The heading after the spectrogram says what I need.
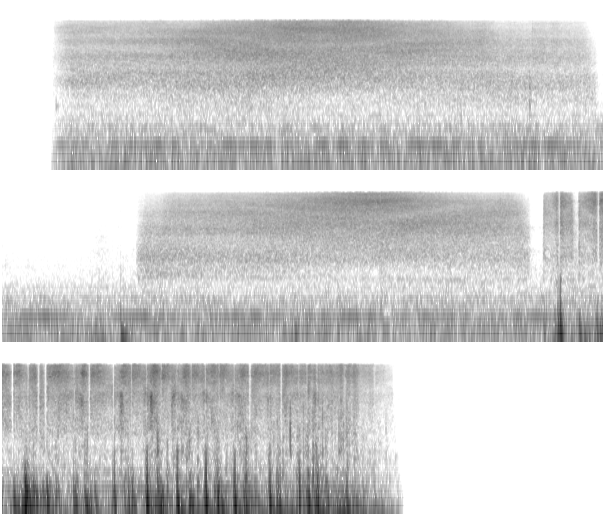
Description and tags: A dry eraser sliding across the chalk tray.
